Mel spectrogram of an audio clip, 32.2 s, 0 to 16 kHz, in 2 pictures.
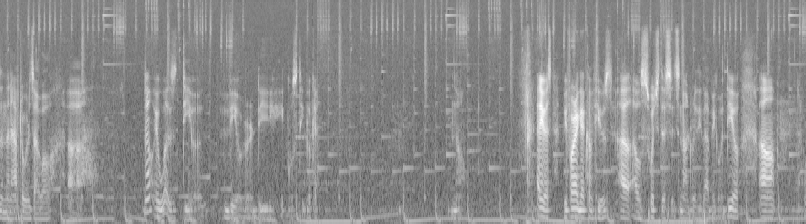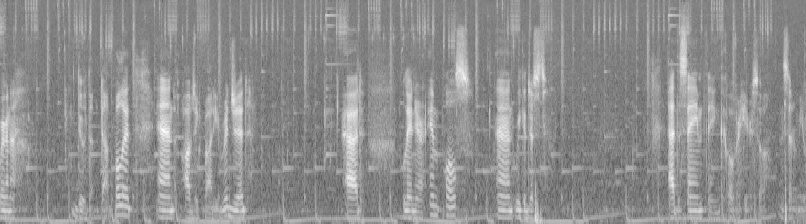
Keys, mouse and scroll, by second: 14.9 click, 15.4 Return, 16.5 shift+-, 17.4 Tab, 17.8 ., 19.5-20.5 typing, 21.7 Return, 22.3 ., 22.6 a, 29.1 click, 29.5-30.6 drag, 30.8 ctrl+c, 31.1-32.2 drag.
